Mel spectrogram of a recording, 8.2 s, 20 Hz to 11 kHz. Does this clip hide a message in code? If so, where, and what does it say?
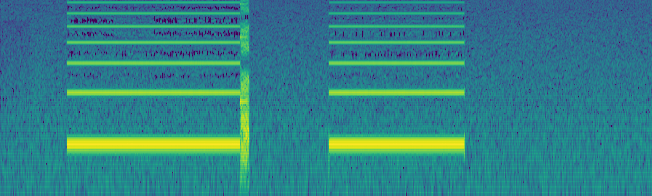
Yes: ZX Spectrum tape loading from 0.8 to 5.8 s, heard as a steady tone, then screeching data.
